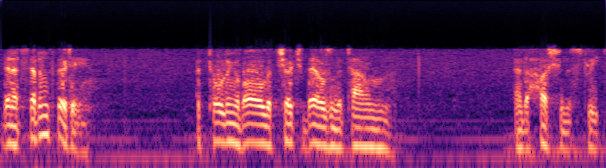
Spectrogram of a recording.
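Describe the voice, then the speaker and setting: A man narrating an old-time historical radio drama in a grave, measured storytelling manner. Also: low-pitched. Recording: noisy, tinny old radio recording.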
